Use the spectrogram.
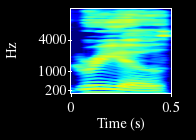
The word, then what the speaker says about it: Grio: And that's why Griot TV just launched and so on and so forth.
